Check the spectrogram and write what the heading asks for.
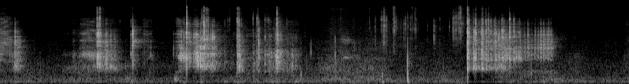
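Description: Plastic six-sided dice clicking as they are gathered up from a wooden dice tray, then rolled into the tray with a clattering rattle near the end.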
